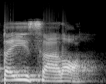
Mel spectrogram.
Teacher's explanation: سین سیٹی کے ساتھ پڑھا جائے گا، را کے اوپر زبر ہے، را پر پڑھا جائے گا. یہاں پر جو یا ہے یہ یا لین ہے، یہ یاد رکھیے گا.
